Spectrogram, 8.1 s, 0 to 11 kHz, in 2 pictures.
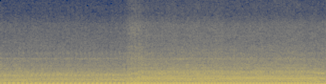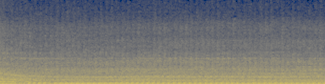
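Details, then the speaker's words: Craftsman LT2000 riding mower with Nikki carburetor, after draining and refilling with fresh fuel: steady even putter easing down smoothly midway and holding; engine runs clean and healthy. "and yeah, so far sounds good. Engine sounds good."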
